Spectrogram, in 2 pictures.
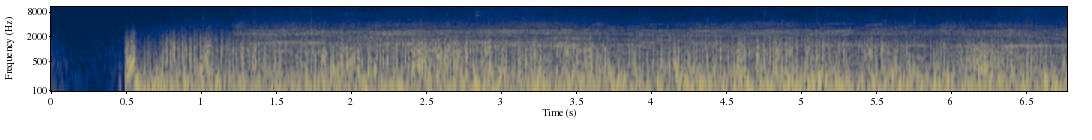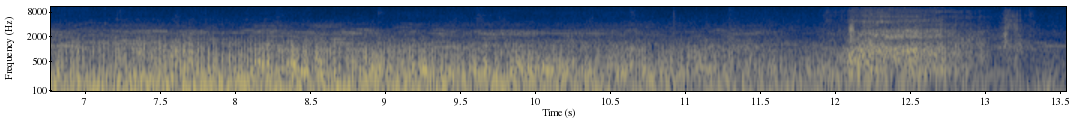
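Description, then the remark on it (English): An explosion from an atomic engine overload destroying an octopoid lair is sucked into a massive whirlpool: a sudden blast flows straight into a loud, continuous churning roar of rushing water, sustained for over ten seconds before a brief hissing swell near the end. “The octopoid lair has been destroyed! But the explosion was sucked away into a massive whirlpool!”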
